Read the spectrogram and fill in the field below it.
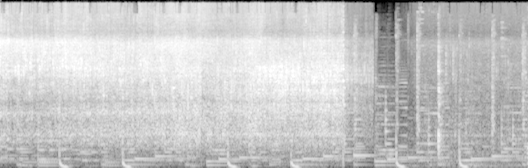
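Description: Ripe plantain slices fry in hot oil with a loud, steady sizzle that drops noticeably partway through and continues more softly with crackles and faint stirring.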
